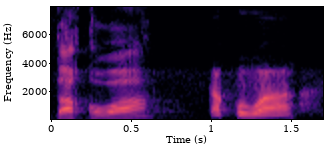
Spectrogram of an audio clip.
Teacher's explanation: qaf is full mouth for the sifat istiala. Waw is fatha muqaddara, mad asli sabi natural mad.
